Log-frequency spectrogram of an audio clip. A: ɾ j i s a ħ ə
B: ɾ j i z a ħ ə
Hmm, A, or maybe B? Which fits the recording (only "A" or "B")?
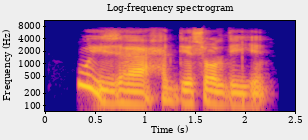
B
